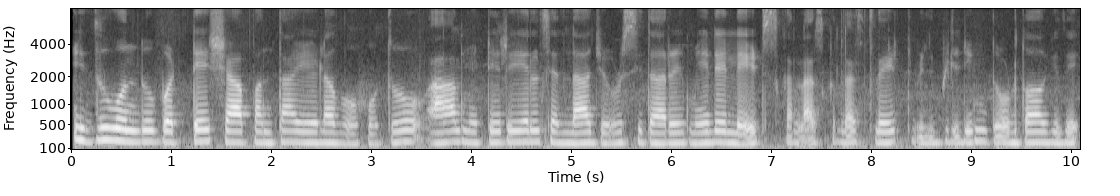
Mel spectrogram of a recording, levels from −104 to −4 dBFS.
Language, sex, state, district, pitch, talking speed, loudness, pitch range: Kannada, female, Karnataka, Mysore, 180 Hz, 100 wpm, -19 LUFS, 170-190 Hz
